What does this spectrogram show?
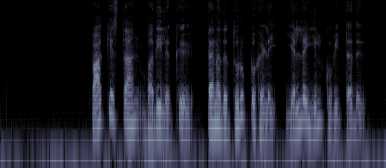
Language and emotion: Tamil, neutral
